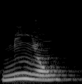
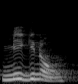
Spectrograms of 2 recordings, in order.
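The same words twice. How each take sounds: First: The gn is said like ny. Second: The gn is said with a hard g. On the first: The speaker calls it right. "A gente fala mignon" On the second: The speaker calls it wrong. "a gente não fala, por exemplo, filé mignon"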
